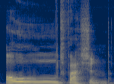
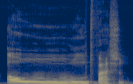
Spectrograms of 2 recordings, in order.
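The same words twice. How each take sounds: Both takes have the same delivery.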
